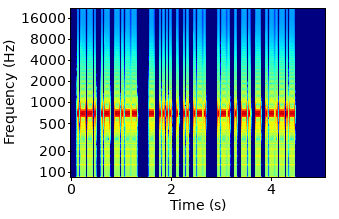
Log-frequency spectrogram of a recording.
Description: Morse code, heard as a keyed tone, about 36 wpm, 700 Hz. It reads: PAY THEIR RENT.
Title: Sentences from Top 1000 Words - Review Part 5 - 35wpm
